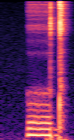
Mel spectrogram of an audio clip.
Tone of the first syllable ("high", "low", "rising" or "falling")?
low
